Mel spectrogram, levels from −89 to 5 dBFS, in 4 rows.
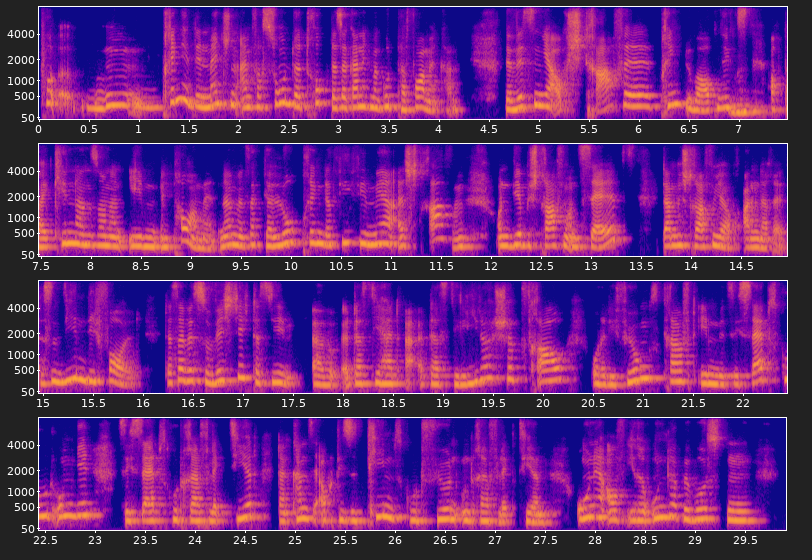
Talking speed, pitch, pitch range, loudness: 195 wpm, 220 Hz, 195-260 Hz, -23 LUFS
